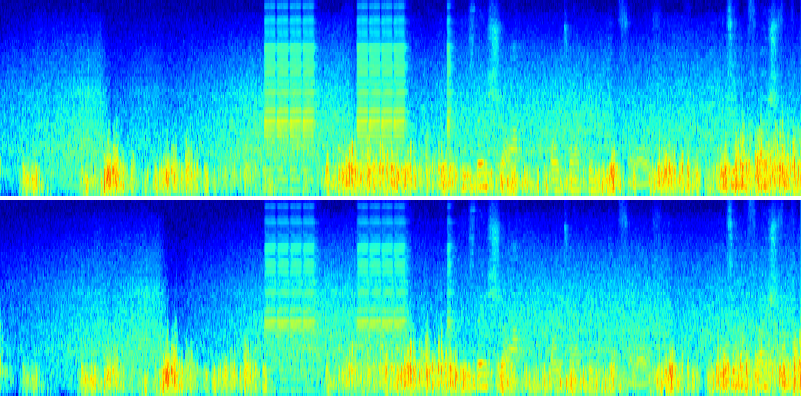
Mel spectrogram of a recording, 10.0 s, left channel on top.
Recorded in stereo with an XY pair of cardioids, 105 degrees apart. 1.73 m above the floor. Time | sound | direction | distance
3.3 | an alarm clock | 50° left | 2.5 m
5.8 | a man speaking | 15° left | 1.8 m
